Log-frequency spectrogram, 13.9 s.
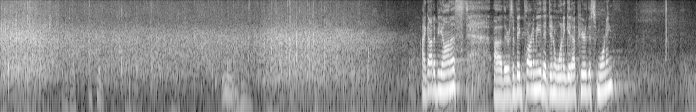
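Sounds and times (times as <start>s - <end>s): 
audience applause welcoming a speaker at an Easter church service: 0.0s - 8.4s
speech: 8.4s - 12.4s.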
